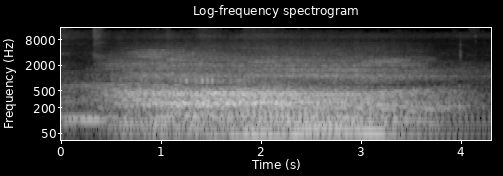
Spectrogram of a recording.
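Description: A film raptor's deep, rough growl that swells up over about a second, holds, and dies away near the end.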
